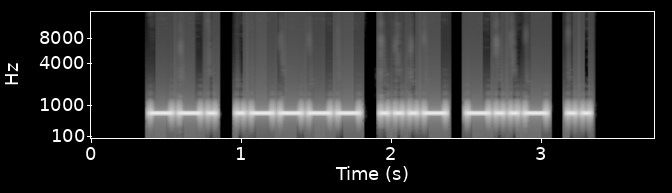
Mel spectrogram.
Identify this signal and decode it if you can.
Morse code, heard as a keyed tone, about 25 wpm, 700 Hz. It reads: G1VXI
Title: DXCC-100 Call Signs - 5 Characters - Repeated 3x - 25wpm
